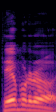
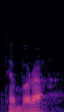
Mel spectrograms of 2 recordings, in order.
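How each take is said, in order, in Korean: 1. "Deborah" 이름은 미국식으로 발음했습니다. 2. "Deborah" 이름은 히브리식으로 발음했습니다. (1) "미국에서는 데보라 이렇게 발음하죠" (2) "히브리 말로는 드보라입니다"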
